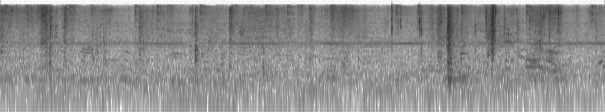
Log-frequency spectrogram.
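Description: Shop interior ambience: a steady background hum with a faint high whine, indistinct voices, and a few sharp clicks and rustles.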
